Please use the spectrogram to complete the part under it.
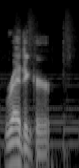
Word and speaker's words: Rediger: I am very excited to bring on Jeffery Rediger.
